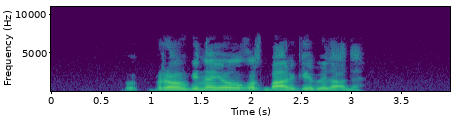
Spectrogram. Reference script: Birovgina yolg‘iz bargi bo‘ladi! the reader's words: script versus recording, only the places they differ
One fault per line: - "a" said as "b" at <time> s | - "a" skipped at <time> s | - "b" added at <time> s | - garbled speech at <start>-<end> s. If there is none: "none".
none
